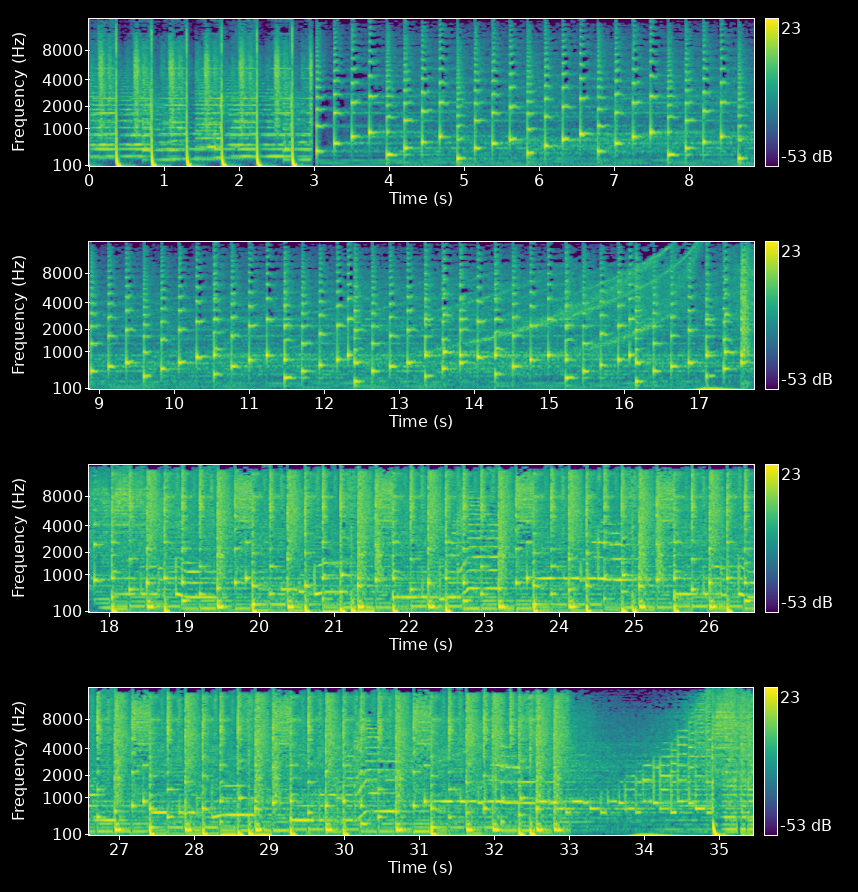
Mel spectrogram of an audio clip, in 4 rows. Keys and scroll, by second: 30.4 ctrl+z, 31.8 ctrl+z.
